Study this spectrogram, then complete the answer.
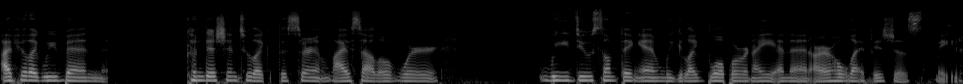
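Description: With a dark, mellow tone, a woman talks at a moderate pace in a very deep, low pitch with fairly even intonation. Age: 20s. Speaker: podcast host and content creator. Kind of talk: casual chat.

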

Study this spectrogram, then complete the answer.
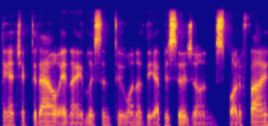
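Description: Against a quiet background, a man with a very deep, low pitch and ordinary pitch variation talks at a fairly quick pace, in a dry, close sound with no echo. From Malaysia. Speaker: content creator and podcaster. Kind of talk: casual chat. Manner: animated, repeats words often.

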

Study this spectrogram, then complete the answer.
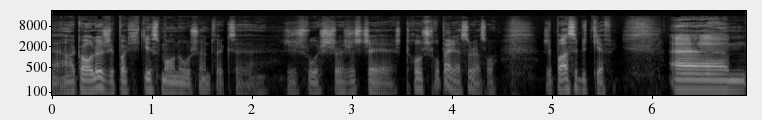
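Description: A man with a Quebec accent at a fairly low pitch, fairly slow with long, frequent pauses, in a very clean recording with a silent background and a dry, close sound with no echo. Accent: Québécois French. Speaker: podcast host. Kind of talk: casual chat. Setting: live stream.

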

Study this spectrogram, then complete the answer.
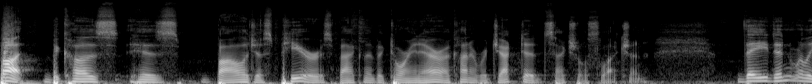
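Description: A man with a plain, everyday voice, fairly low in pitch, lively intonation and a moderate pace, on a very clean recording with a silent background. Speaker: professor, evolutionary psychologist. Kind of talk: casual interview conversation.

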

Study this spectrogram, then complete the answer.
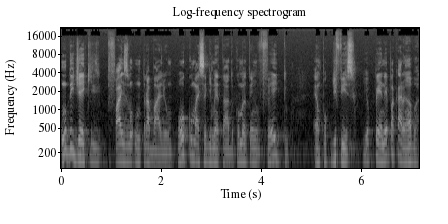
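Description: This man speaks at a moderate pace, his medium pitch showing ordinary variation. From interior of Maranhão, Brazil. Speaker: electronic music DJ and producer. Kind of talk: casual chat.

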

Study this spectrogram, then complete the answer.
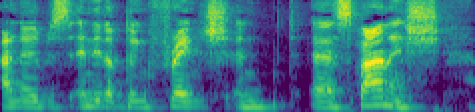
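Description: With a Scottish accent, a man talks at a moderate pace in a bright, sharp tone. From Scotland, Falkirk. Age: 30s. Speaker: podcast host, wellness coach. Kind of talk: casual monologue. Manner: halting, many fillers.

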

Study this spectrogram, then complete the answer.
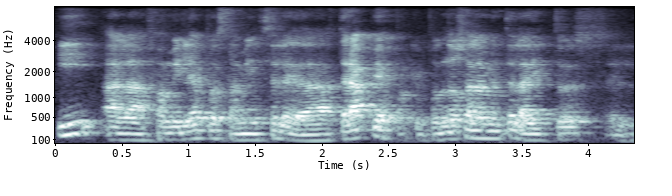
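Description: Over noticeable background noise and audible room echo, a man with a fairly low pitch speaks at a moderate pace with ordinary pitch variation. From Mexico City, then Baja California. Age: 20s. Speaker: local government official and student. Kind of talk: interview. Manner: halting.

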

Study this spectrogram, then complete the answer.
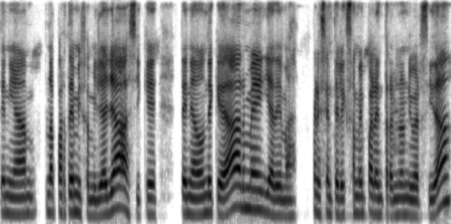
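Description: Speaking at a very fast pace, a woman keeps a fairly low pitch, very even loudness and fairly even intonation. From Venezuela, Yaracuy state (San Felipe). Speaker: language teacher, emigrant. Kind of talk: interview testimony. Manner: halting, with fillers.

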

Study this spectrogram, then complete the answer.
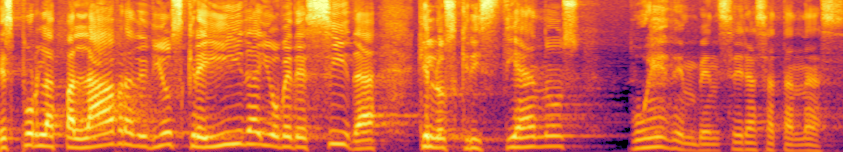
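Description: With big swings in loudness, a man in a high voice speaks at a fairly slow pace, his tone animated and warm and his intonation lively. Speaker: pastor. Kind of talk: sermon. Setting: church. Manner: earnest, didactic preaching, repeating key phrases for emphasis; exhorting the congregation, animated and warm.

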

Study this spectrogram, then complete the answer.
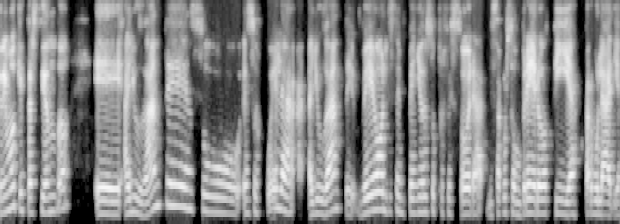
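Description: Speaking at a fairly slow pace with hardly any pauses, a woman uses a plain, everyday voice at medium pitch with ordinary pitch variation, recorded dry and close with no echo. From Chile, Concepción. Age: 40s. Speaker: local council candidate, community leader. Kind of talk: interview. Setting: live stream.

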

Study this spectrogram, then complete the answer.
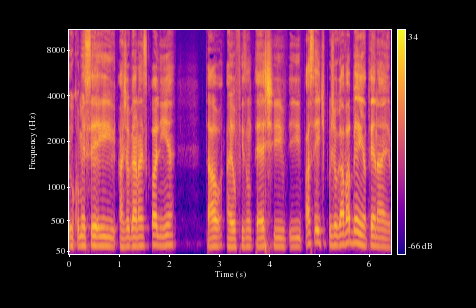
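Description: Speaking at a moderate pace with a São Paulo accent, a man keeps his intonation fairly even. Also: medium pitch for a man. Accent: São Paulo Portuguese (paulistano). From São Paulo, East Zone. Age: 20s. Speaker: rapper. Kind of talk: casual chat.

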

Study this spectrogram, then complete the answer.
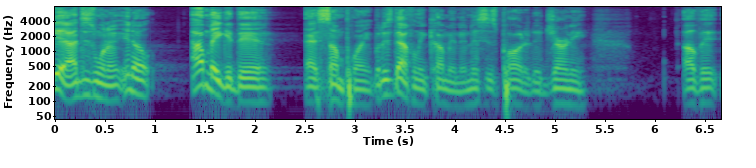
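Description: A man's very deep, low voice at a very fast pace with lively intonation and long, frequent pauses, in a very clean recording with a silent background. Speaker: podcast host. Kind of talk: solo monologue podcast. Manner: casual, off the cuff.

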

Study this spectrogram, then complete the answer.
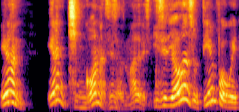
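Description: Animated delivery at a moderate pace. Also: man. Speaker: podcast host. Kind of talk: casual chat.

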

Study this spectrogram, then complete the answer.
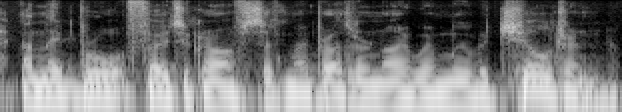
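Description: With a Birmingham accent, a man speaks in a dark, mellow tone at a fairly low pitch with ordinary pitch variation, captured in a very clean recording with a silent background. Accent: Birmingham (Brummie). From Birmingham, England. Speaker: novelist. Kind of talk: interview.

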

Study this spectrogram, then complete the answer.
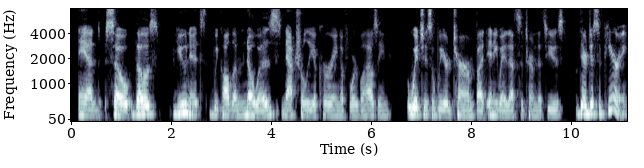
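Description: A woman with a Midwestern US accent and a very deep, low pitch speaks at a moderate pace. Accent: General American, Midwestern. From US Midwest. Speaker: urban planning professor. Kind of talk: interview.

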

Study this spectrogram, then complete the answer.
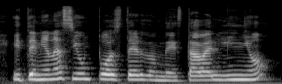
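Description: Recorded very cleanly with a silent background, a woman speaks at a fairly high pitch. Her pace is moderate and her pitch varies in an ordinary way. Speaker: podcast co-host. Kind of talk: casual chat.

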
